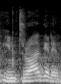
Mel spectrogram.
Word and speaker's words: interrogative: कुछ लोग इसको इंटेरोगेटिव बोलते हैं, जो कि एक नॉन नेटिव की बनाई गई एक कंसेप्ट है, एक टर्मिनोलॉजी है। इसकी एक्चुअल प्रोनाउंसिएशन की जाती है इंटरोगेटिव sentence, not इंटेरोगेटिव sentence.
